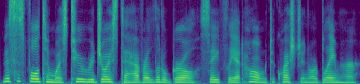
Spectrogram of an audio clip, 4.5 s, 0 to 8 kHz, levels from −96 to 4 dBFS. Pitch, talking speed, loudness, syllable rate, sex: 210 Hz, 240 wpm, -19 LUFS, 5.9 syllables/s, female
